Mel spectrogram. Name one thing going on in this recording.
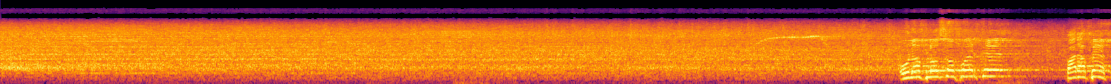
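A large crowd cheers loudly in a huge open stadium.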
